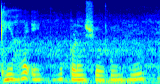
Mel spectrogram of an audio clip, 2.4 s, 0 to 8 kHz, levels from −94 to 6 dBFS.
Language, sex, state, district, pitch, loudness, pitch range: Hindi, female, Uttar Pradesh, Etah, 175 Hz, -31 LUFS, 165-180 Hz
